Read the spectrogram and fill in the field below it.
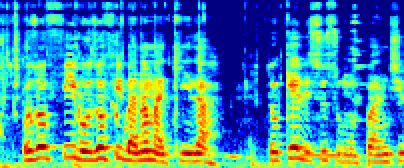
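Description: Water sloshes in a basin.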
